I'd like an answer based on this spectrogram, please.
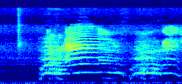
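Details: Mother cat calling to wake her kitten so she can feed it, indoors; one long drawn-out meow, rich in harmonics, rising and then falling over about a second and a half, with a softer second meow trailing after it.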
